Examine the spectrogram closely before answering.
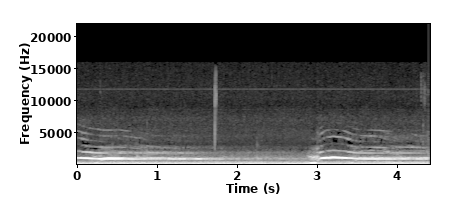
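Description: Long, sliding tonal moans from a humpback whale in the middle of the ocean, two drawn-out calls rising and falling with rich harmonics over a steady low underwater rumble, with no voices.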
